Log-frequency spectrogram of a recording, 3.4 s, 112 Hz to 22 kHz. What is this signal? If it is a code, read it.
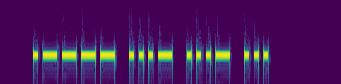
Morse code, heard as a keyed tone, about 25 wpm, 700 Hz. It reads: 1VVS
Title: Four Challenging Letter-Number Combinations 25wpm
